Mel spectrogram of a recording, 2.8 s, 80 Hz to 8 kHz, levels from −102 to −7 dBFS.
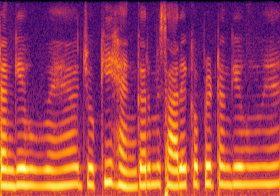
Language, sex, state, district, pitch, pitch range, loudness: Hindi, female, Chhattisgarh, Kabirdham, 255 Hz, 240-260 Hz, -16 LUFS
